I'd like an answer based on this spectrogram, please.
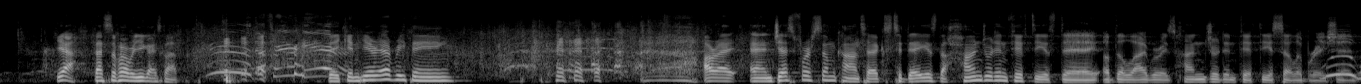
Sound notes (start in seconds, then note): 2.7 audience applauding; 5.1 laughing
